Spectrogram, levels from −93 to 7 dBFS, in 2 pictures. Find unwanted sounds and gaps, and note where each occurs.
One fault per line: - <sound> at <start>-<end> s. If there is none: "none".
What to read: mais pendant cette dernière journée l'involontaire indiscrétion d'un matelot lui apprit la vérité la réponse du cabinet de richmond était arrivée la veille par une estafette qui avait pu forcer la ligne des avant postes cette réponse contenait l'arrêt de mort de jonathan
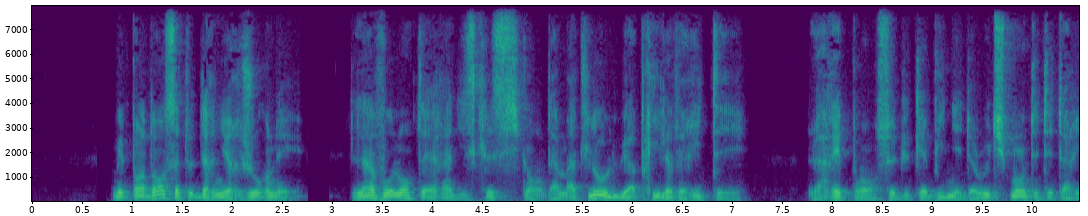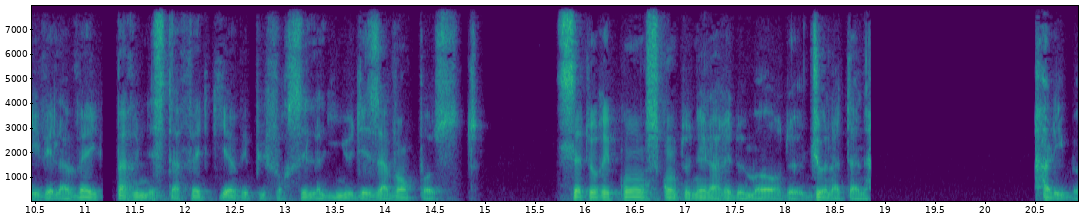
none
